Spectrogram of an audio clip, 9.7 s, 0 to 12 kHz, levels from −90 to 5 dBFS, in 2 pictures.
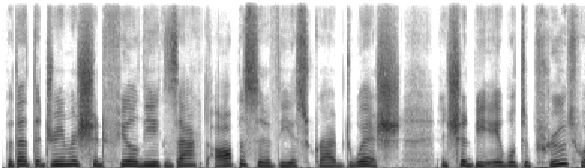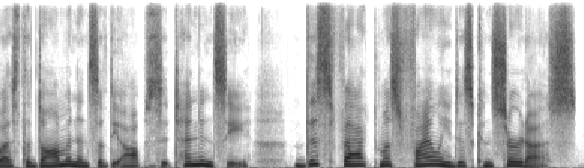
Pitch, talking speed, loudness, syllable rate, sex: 235 Hz, 195 wpm, -17 LUFS, 6.1 syllables/s, female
